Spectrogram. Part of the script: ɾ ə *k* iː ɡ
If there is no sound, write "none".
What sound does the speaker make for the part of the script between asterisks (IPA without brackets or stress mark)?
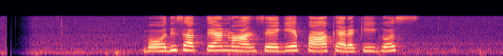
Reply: k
